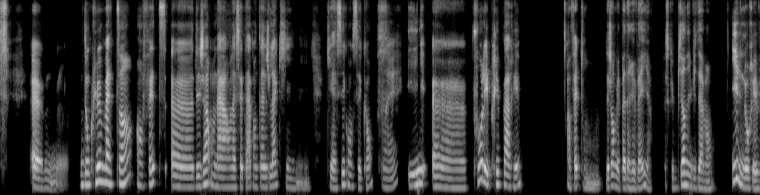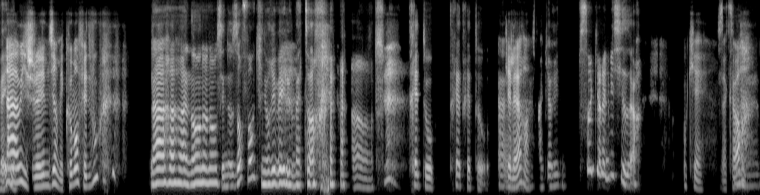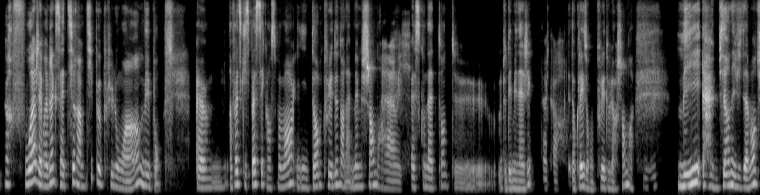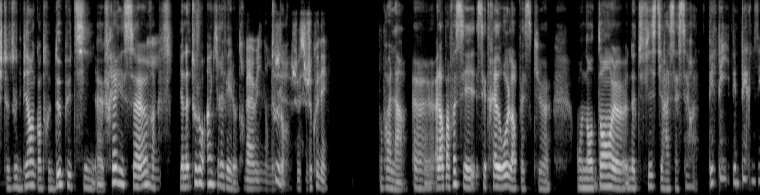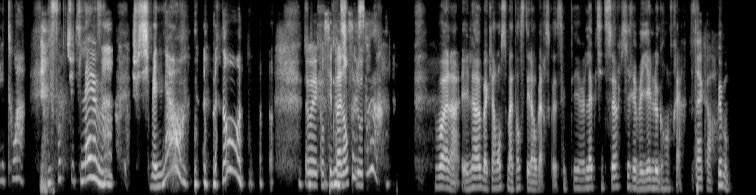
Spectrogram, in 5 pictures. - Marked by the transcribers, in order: stressed: "ils"; laugh; chuckle; tapping; laughing while speaking: "d'accord"; stressed: "Mais"; stressed: "toujours"; stressed: "connais"; put-on voice: "Bébé, bébé réveille toi, il faut que tu te lèves"; chuckle; laugh; put-on voice: "Mais non !"; chuckle; stressed: "Non"; chuckle; stressed: "ça"; chuckle; other background noise
- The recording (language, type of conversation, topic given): French, podcast, Comment vous organisez-vous les matins où tout doit aller vite avant l’école ?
